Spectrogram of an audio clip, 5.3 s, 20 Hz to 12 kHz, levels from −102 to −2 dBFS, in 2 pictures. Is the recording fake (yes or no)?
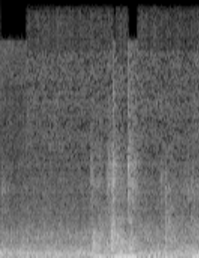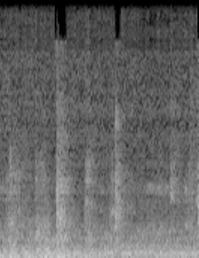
yes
